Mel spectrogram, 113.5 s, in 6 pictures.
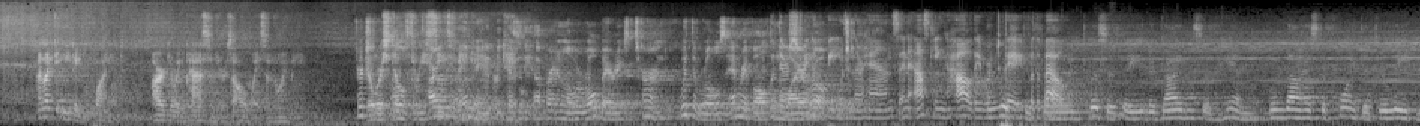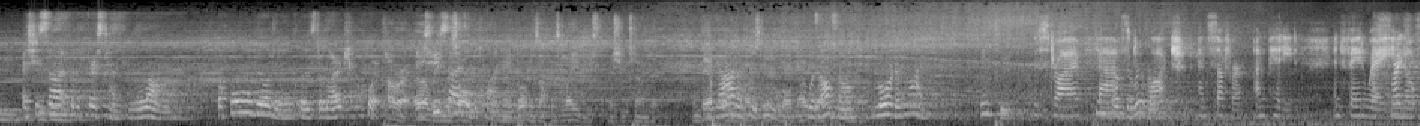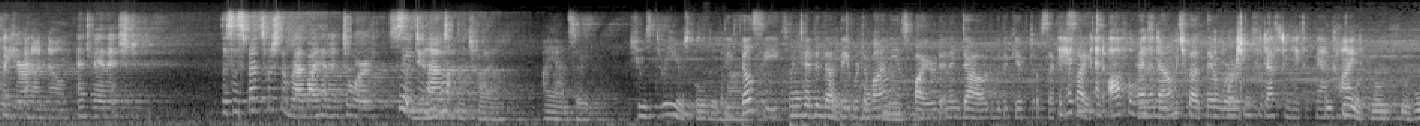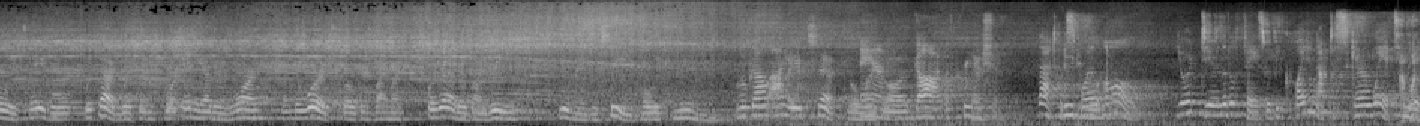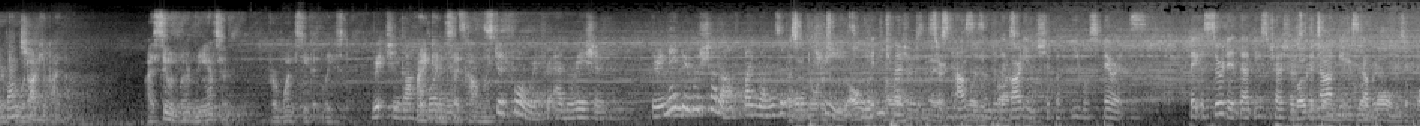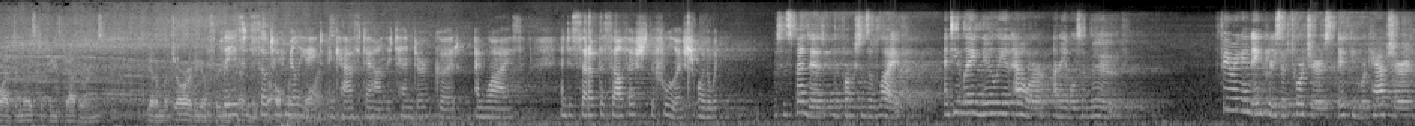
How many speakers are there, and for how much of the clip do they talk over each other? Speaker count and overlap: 10, about 30%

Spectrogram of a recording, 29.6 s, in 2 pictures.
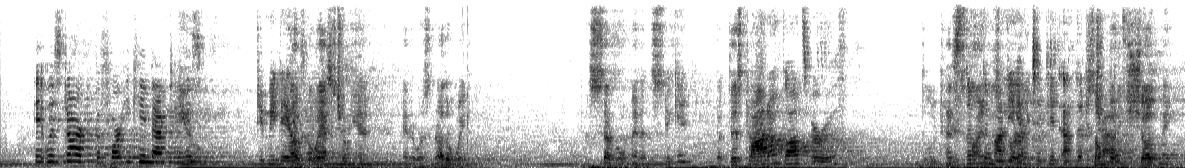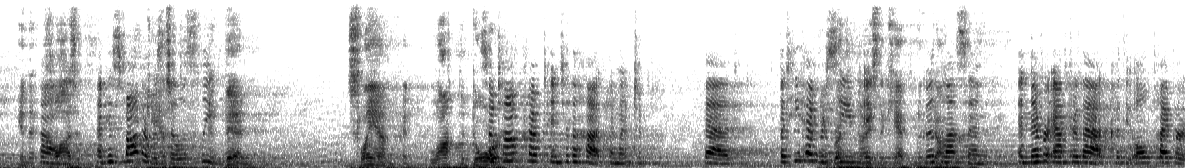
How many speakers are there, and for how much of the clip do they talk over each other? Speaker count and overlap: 3, about 29%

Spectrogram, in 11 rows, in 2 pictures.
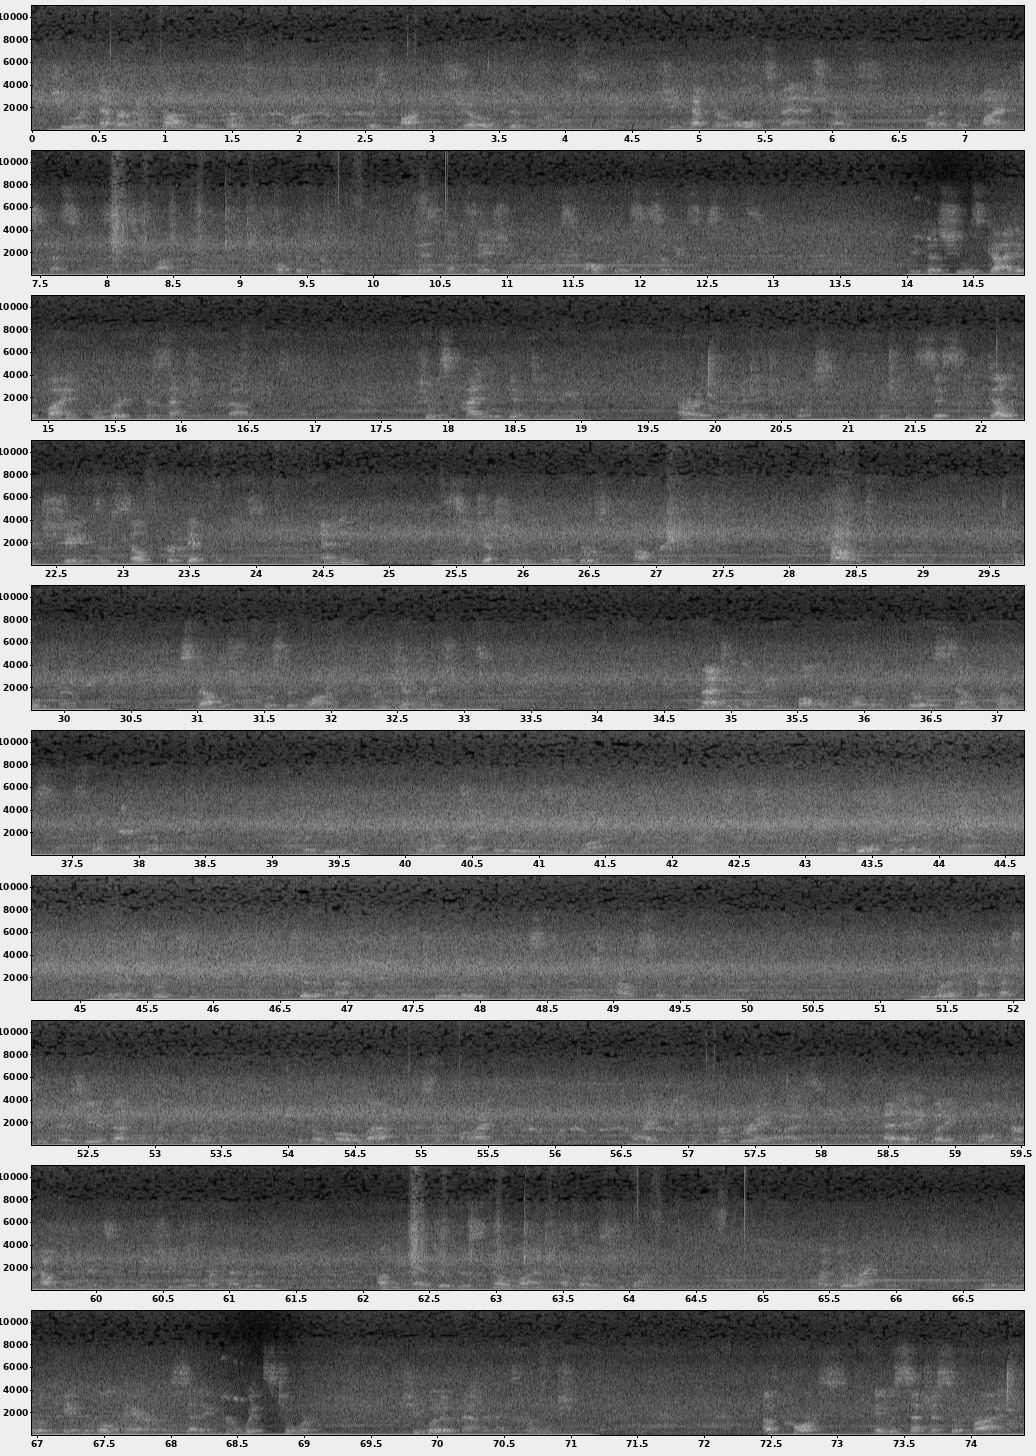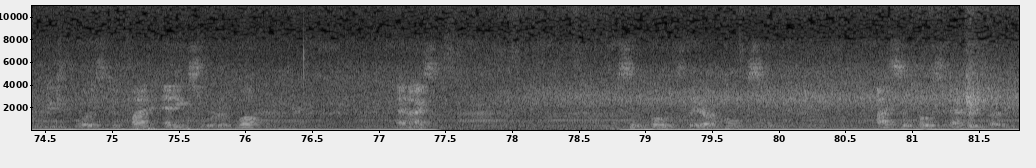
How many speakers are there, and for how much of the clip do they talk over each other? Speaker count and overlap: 1, no overlap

